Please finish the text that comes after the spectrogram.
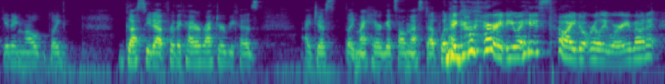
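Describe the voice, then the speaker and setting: A young woman chatting casually in a reading vlog, rambling with many fillers and sometimes dropping to a hush. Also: fairly low pitch. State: congested. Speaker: book vlogger.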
